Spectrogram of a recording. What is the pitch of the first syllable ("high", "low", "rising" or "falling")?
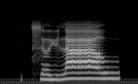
low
